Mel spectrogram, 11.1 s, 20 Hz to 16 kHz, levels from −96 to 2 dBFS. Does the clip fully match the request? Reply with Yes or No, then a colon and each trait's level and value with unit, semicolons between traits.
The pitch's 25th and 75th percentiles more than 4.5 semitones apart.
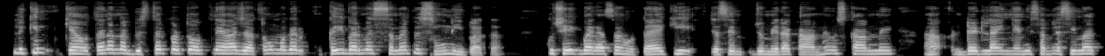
No: average, 2.7 semitones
